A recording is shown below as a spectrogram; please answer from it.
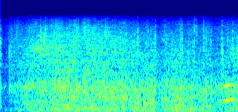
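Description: Hockey skates scraping and carving on rink ice, a loud continuous hiss with a few faint clicks, heard in a large indoor arena.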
